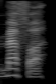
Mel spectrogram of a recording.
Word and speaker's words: Medford: friend from Medford and they called it mefa they don't pronounce a lot of their consonant so it was mea I'm sure you don't say mefa yeah say Medford or Medford Medford mefa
